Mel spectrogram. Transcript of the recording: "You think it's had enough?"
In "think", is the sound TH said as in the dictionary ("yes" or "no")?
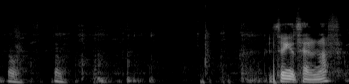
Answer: yes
